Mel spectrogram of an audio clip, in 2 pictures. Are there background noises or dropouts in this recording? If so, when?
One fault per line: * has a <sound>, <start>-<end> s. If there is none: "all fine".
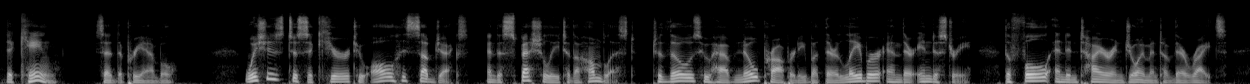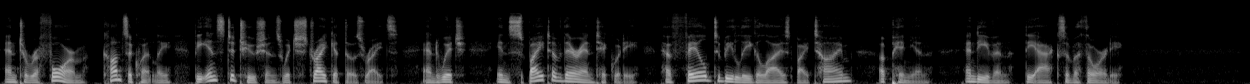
all fine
